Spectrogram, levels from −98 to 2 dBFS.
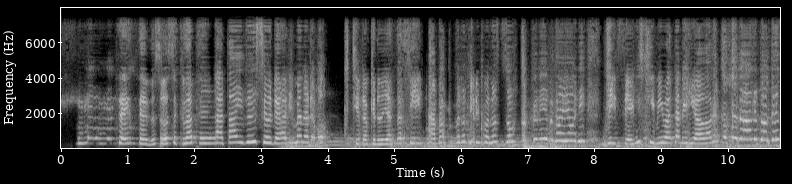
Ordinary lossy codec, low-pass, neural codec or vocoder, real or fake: none; 7.2 kHz; codec, 16 kHz, 1.1 kbps, Voila-Tokenizer; fake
